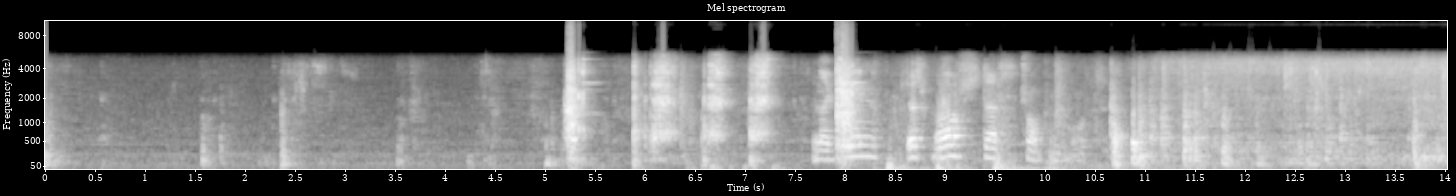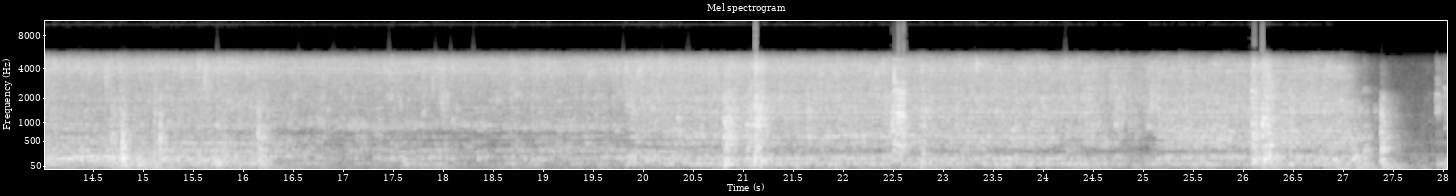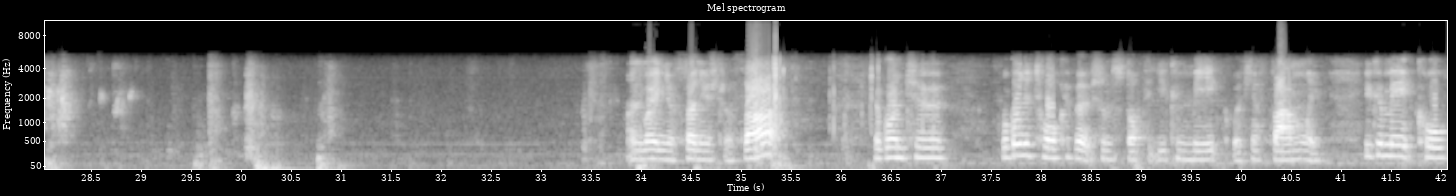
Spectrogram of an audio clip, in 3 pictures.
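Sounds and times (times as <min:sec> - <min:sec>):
kitchen tap running: 0:10.9 - 0:28.7.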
